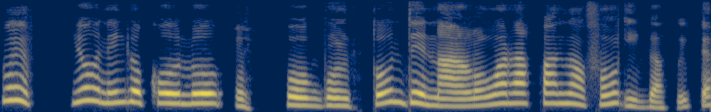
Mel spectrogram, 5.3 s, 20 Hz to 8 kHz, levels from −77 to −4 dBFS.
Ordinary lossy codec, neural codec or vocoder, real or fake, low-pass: none; codec, 16 kHz, 1 kbps, FunCodec, trained on LibriTTS, 50 frames a second; fake; none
